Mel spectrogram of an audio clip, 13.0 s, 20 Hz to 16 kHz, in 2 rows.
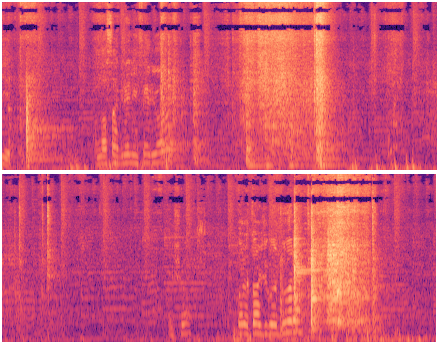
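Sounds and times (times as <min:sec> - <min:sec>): metal grate clanking: 0:00.0 - 0:01.1, 0:02.3 - 0:05.3, 0:06.4 - 0:07.6, 0:10.6 - 0:12.3
metal grate scraping on rails: 0:02.4 - 0:05.2, 0:10.8 - 0:12.3.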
